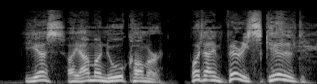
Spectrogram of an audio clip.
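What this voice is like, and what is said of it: Exaggerated, bad Irish accent. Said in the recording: “give him the most gruesome Irish accent imaginable ... That's worse than Tom Cruise's Far and Away accent.”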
